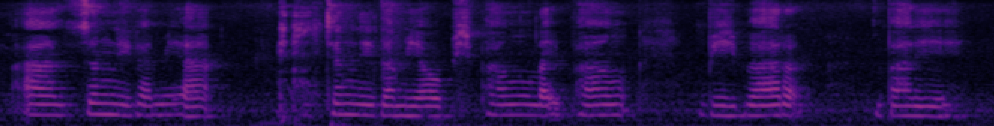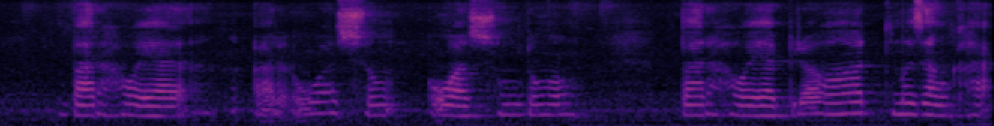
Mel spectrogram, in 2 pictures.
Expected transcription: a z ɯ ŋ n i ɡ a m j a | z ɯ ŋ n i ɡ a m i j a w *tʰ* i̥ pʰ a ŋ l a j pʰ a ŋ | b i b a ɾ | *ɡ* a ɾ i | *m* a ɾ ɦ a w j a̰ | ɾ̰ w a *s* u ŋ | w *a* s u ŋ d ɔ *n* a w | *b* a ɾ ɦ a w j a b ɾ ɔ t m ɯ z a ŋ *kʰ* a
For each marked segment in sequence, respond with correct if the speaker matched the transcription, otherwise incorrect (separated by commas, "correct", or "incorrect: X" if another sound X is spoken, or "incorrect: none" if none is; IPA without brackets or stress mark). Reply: incorrect: pʰ, incorrect: b, incorrect: b, correct, correct, incorrect: ŋ, correct, correct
